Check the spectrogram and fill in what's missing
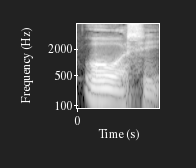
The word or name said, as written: oho asi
